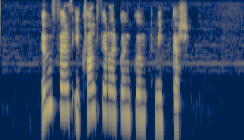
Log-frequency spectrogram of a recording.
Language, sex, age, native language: Icelandic, female, 40-49, Icelandic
